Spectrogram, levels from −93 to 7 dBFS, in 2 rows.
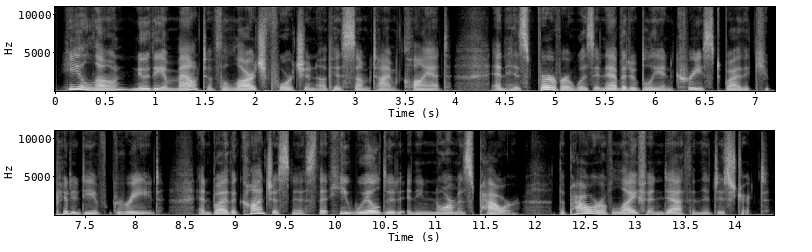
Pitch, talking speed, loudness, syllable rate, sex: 165 Hz, 180 wpm, -20 LUFS, 5.4 syllables/s, female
